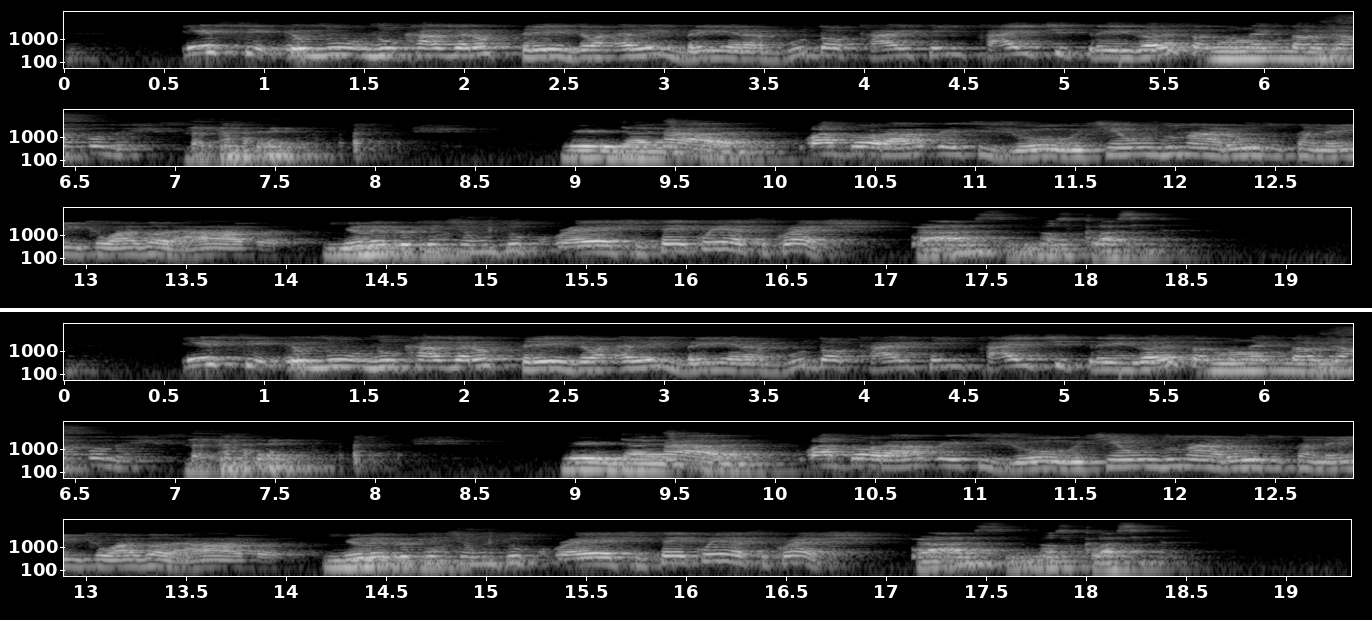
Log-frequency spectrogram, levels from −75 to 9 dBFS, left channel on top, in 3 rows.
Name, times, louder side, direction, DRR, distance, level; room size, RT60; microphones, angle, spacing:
voice 1, 0.6-7.4 9.4-9.9 10.2-14.0 14.3-16.9, left 1 dB, 5° left, 2 dB, 0.7 m, -20 dB
voice 2, 5.7-6.3 7.0-7.6 8.9-9.8 14.2-14.8 17.1-18.4, equal, 15° right, -3 dB, 4.9 m, -21 dB
11.5 x 7.6 x 6.4 m, 0.65 s
head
